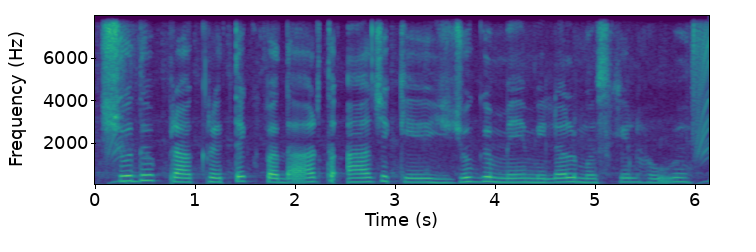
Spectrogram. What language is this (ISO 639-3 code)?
bho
